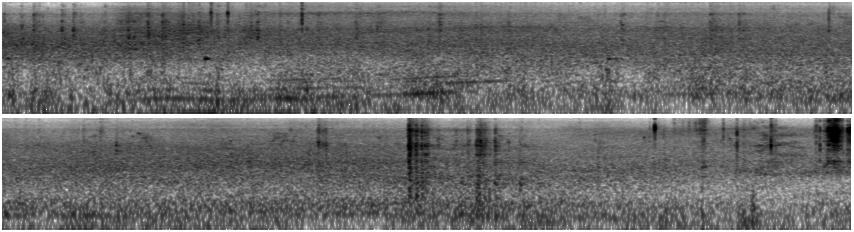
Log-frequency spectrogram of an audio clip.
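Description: Wind buffeting an action camera's microphone while riding a bicycle on city streets, with road traffic running underneath. A couple of sharp clicks come near the end.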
